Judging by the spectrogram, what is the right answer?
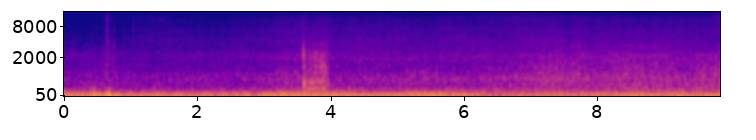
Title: Strange noise from the engine on Jeep grand cherokee 2.7 crd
